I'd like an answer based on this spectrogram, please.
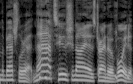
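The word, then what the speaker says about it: Shinia: S H I N I A Shania. Yeah, that's literally It's like phonetically how you would spell that out, I guess.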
